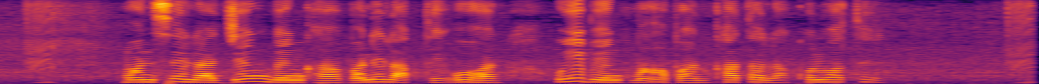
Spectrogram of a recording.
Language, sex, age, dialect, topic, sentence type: Chhattisgarhi, female, 41-45, Central, banking, statement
